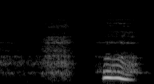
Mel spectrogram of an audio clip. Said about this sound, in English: I think I yawned.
